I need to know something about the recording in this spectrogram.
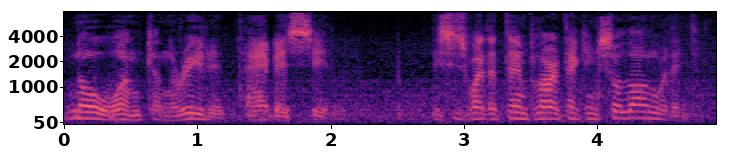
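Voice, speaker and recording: An actor playing a haughty, scornful seafaring schemer with a French accent, animated and insulting, in a game cutscene. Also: male voice, mid-range voice, a little fast, a little hiss or hum. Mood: scornful, boastful.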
